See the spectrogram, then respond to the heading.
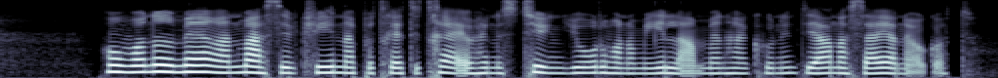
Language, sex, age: Swedish, female, 30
